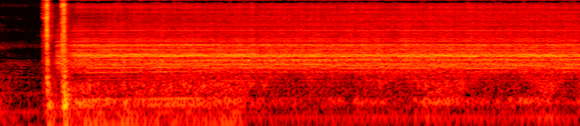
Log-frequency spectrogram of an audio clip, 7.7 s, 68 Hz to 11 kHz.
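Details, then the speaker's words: 1980 Sony SL-5800 Betamax, cleaned and worked after sitting dormant for years, rewinding a test tape: a couple of engagement clicks, then a steady even whir with no drag or squeal; the transport is healthy. "rewinding no problem that looks good"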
